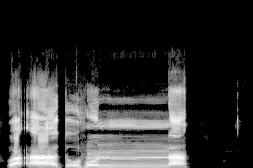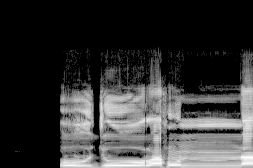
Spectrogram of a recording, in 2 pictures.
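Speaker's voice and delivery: very slow ওয়া আতু হুন্না উজুরাহুন্না with the ন্ন held nasal; nasal ghunna recitation. Shown as a demonstration. Teacher recites the full verse with ghunna on হুন্না. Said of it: "এখানে ওয়াজিব গুন্না".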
